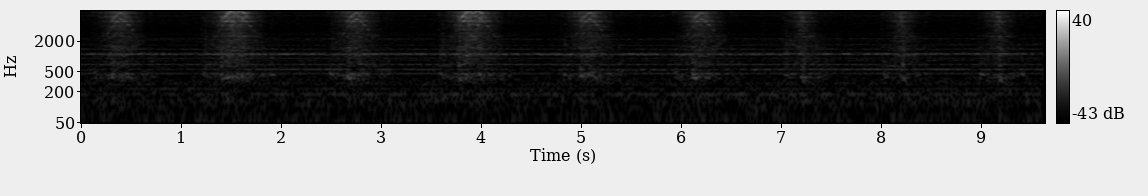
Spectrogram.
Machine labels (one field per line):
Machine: slide rail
